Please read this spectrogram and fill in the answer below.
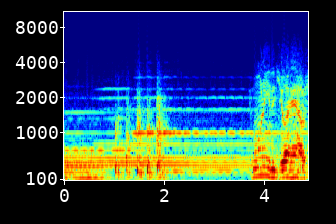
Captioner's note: knocking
